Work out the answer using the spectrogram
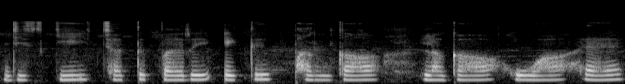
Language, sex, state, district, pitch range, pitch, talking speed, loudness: Hindi, female, Rajasthan, Jaipur, 210-225 Hz, 215 Hz, 75 wpm, -20 LUFS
